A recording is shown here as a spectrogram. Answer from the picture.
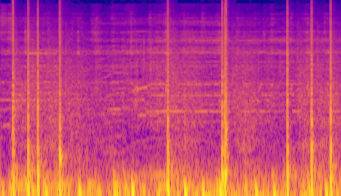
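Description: Fireworks display: about seven sharp bangs of bursting shells at uneven intervals, over a continuous low rumble.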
